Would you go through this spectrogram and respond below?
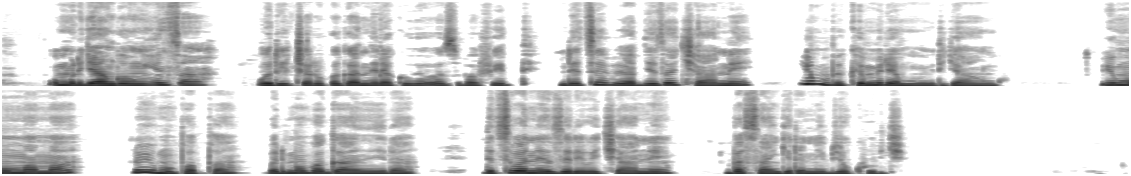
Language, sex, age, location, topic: Kinyarwanda, female, 18-24, Kigali, health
